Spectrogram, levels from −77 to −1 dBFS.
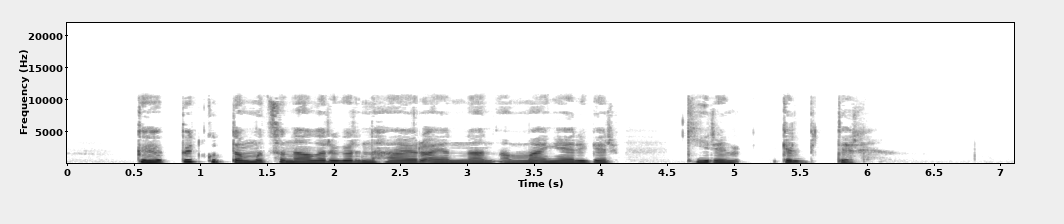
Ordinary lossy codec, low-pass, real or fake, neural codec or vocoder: AAC, 64 kbps; 10.8 kHz; real; none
